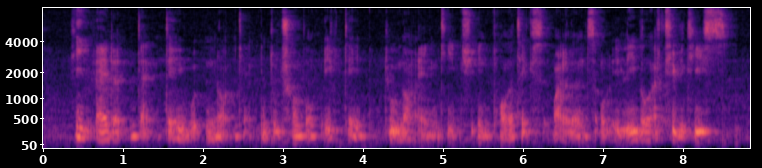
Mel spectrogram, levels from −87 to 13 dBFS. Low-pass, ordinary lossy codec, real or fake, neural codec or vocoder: none; none; fake; codec, 16 kHz, 8 kbps, FreqCodec, larger model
